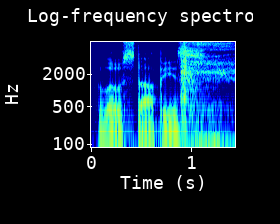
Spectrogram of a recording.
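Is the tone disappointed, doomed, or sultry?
disappointed. It sounds like a disappointed dad.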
